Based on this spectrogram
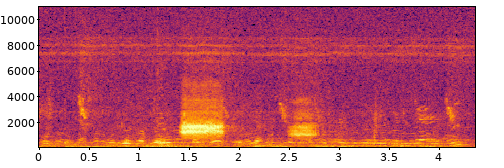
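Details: Pied crow, an everyday presence at a waterhole, calling at its usual time of day on 17 October 2023: two harsh, hoarse caws, the first long and loud, the second shorter, with a man talking quietly underneath.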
